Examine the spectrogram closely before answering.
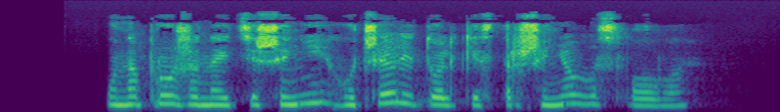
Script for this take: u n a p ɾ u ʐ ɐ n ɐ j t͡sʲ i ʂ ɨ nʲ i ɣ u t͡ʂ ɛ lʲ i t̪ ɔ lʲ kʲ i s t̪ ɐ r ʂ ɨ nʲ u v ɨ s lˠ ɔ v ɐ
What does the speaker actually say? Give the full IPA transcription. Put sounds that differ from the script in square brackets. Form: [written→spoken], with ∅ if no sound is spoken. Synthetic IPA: u n a p ɾ u ʐ ɐ n ɐ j t͡sʲ i ʂ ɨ nʲ i ɣ u t͡ʂ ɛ lʲ i t̪ ɔ lʲ kʲ i s t̪ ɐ r ʂ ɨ nʲ [u→ɔ] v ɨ s lˠ ɔ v ɐ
